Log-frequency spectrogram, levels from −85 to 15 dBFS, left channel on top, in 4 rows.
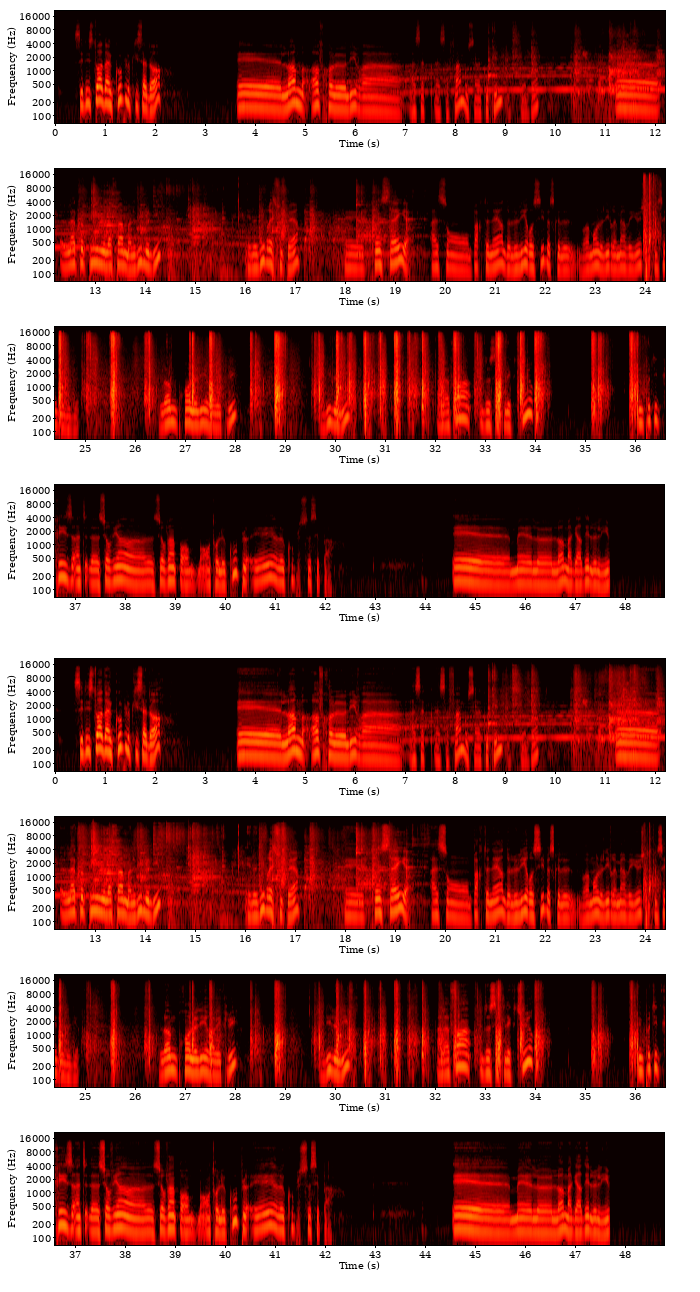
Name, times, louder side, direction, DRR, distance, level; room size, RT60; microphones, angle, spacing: voice 1, 0.4-2.2 3.6-9.0 9.3-9.7 11.2-14.4 16.0-17.1 18.0-19.4 19.7-24.9 25.2-25.3 26.5-28.0 29.7-30.4 32.0-34.0 36.0-42.1 44.6-47.7, right 2 dB, 40° right, 0.6 m, -41 dB
sound 1, 4.0-18.7, right 2 dB, 90° right, 3.6 m, -58 dB
sound 2, 8.7-10.0 10.3-19.7, right 5 dB, 60° right, 3.2 m, -50 dB
sound 3, 24.0-24.7 25.0-25.7 26.2-26.4 27.1-27.7 28.3-29.0 29.6-32.9 33.2-34.2 35.1-35.5 35.9-36.2, left 8 dB, 40° left, 0.4 m, -35 dB
head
